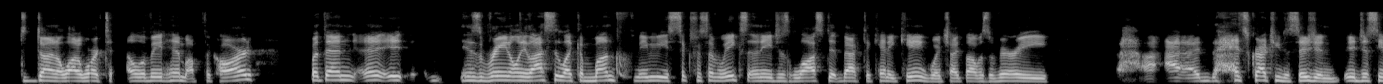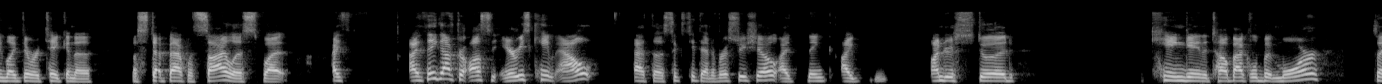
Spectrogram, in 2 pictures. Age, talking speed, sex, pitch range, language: 20-39, 185 wpm, male, 145-175 Hz, English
